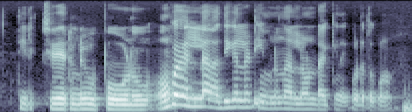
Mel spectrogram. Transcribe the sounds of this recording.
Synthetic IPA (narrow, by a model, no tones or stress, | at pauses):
t̪iɾit͡ɕːuʋɐɾinupoːɳuoboelːaɐd̪ʱiɣɐlːɐʈiːminɨnɐlːɐuɳɖaːkʲːinːikoɽut̪ːukːɐɳu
